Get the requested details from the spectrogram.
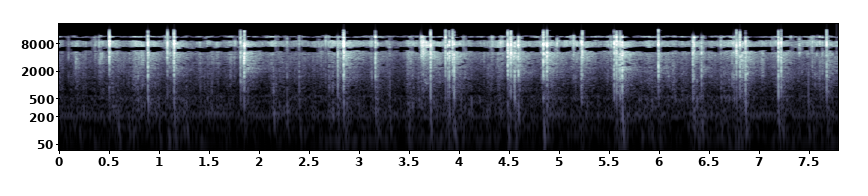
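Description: Fingertips pinch the edge of a clear, air-filled plastic bubble wrap sheet, popping the bubbles one by one. Sharp, bright snaps ring out in a steady, uneven series over a soft crinkling of plastic, each pop dying away almost instantly.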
